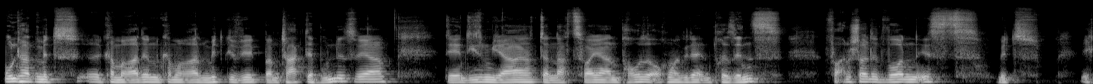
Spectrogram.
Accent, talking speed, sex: German, 170 wpm, male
